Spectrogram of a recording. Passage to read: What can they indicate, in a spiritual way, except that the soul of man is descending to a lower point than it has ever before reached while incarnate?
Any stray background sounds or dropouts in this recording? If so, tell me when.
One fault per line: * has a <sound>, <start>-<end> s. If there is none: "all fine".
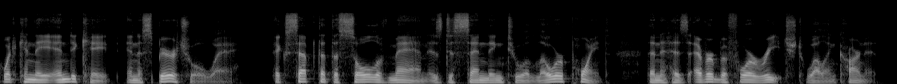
all fine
